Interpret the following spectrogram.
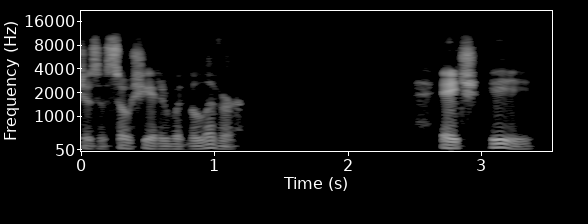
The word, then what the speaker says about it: he: associated with the liver h e pronounced like her with a yawn which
